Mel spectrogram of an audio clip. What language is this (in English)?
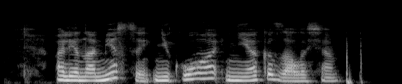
Belarusian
